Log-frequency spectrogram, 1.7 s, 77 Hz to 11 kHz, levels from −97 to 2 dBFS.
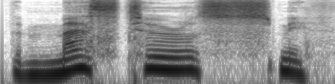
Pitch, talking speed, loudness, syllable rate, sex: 160 Hz, 105 wpm, -13 LUFS, 2.5 syllables/s, male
